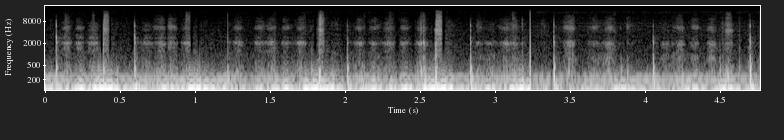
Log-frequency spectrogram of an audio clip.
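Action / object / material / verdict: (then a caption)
scrape / plastic stylus tip on a matte plastic screen film over tablet glass / plastic film / none. A hand writes lines of English with a hard plastic stylus tip on a tablet covered by a matte plastic paper-like screen protector over the glass screen. The result is a steady scratching, rubbing stroke sound with short bright ticks as the tip lands and lifts, running over a faint constant low hum.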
